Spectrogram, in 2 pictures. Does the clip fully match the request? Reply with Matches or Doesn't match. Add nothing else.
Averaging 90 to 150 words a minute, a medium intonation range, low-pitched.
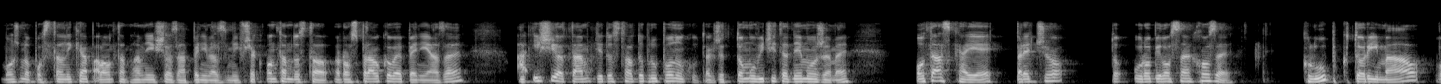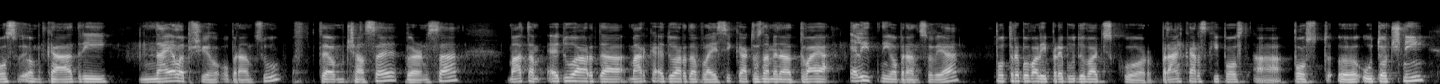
Matches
